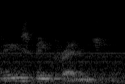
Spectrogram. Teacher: The insistence type question, I insist that you answer, will have a falling tone.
